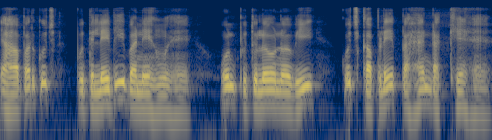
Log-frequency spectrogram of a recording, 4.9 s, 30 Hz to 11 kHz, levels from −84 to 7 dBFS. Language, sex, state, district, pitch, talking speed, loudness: Hindi, male, Uttar Pradesh, Muzaffarnagar, 125 Hz, 205 wpm, -18 LUFS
